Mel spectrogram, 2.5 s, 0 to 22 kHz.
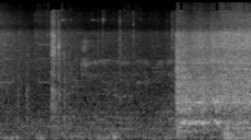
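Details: Maruti Suzuki Alto K10 that was cranking but not starting: a quiet stretch, then the engine catches and settles into a steady, hiss-heavy run; starts and keeps running.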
